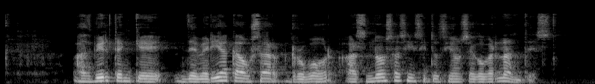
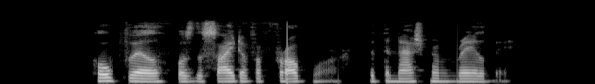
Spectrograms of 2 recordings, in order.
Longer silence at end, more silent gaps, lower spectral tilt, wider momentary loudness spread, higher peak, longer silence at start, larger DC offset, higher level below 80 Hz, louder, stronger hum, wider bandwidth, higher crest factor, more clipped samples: second, 0.45 s vs 0.9 s; second, none vs 3.60-3.68 s; about the same, -6 dB/octave vs -5 dB/octave; second, 9 LU vs 13 LU; about the same, -4 dBFS vs -4 dBFS; second, 0.05 s vs 1 s; neither; about the same, -56 dBFS vs -58 dBFS; second, -23 LUFS vs -20 LUFS; neither; first, 11.5 kHz vs 8.2 kHz; about the same, 18 dB vs 18 dB; neither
